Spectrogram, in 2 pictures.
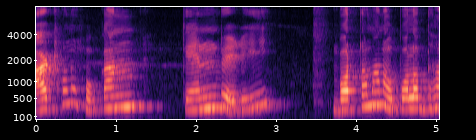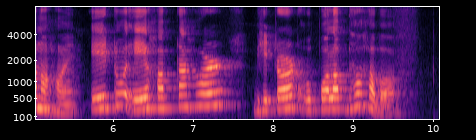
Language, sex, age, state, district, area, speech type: Assamese, female, 45-60, Assam, Dhemaji, rural, read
